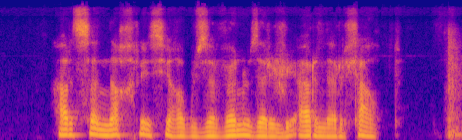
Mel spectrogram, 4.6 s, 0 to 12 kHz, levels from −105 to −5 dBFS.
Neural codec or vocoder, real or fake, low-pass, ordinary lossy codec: none; real; 9.9 kHz; Opus, 24 kbps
